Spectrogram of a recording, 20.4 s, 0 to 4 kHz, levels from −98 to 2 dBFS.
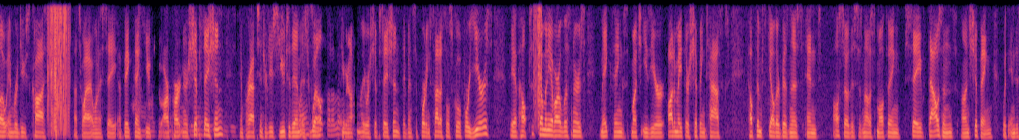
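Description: From 0.93 to 1.42 s a burst of dense, uneven scratching sits over the speech, a little louder than the speech itself, and it returns more briefly from 10.66 to 10.84 s at about the same level as the speech. This is cable scratch noise, likely from a worn cable, connector or control being moved so that its contact resistance jumps about rapidly and injects ragged noise into the signal.

At 3.02 to 3.08 s a faint scrap of voice arrives 311 ms behind the original, and a longer, slightly stronger stretch follows from 4.49 to 4.82 s. Both remain well below the main speech. This is echo leak: the far end is likely playing the call through a loudspeaker, and its echo canceller let part of what its microphone picked up pass back down the line as a delayed copy.

Overlapping the first echo, from 3.06 to 3.25 s, the speech drops almost to silence. It does so again from 6.42 to 6.53 s, then dips more gently and unevenly from 6.73 to 7.28 s. 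This is speech suppressed in double talk. With both sides likely talking at once, the echo canceller could not tell its own talker from the loudspeaker echo, so it pulled the level down on both, cutting the voice out in pieces.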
